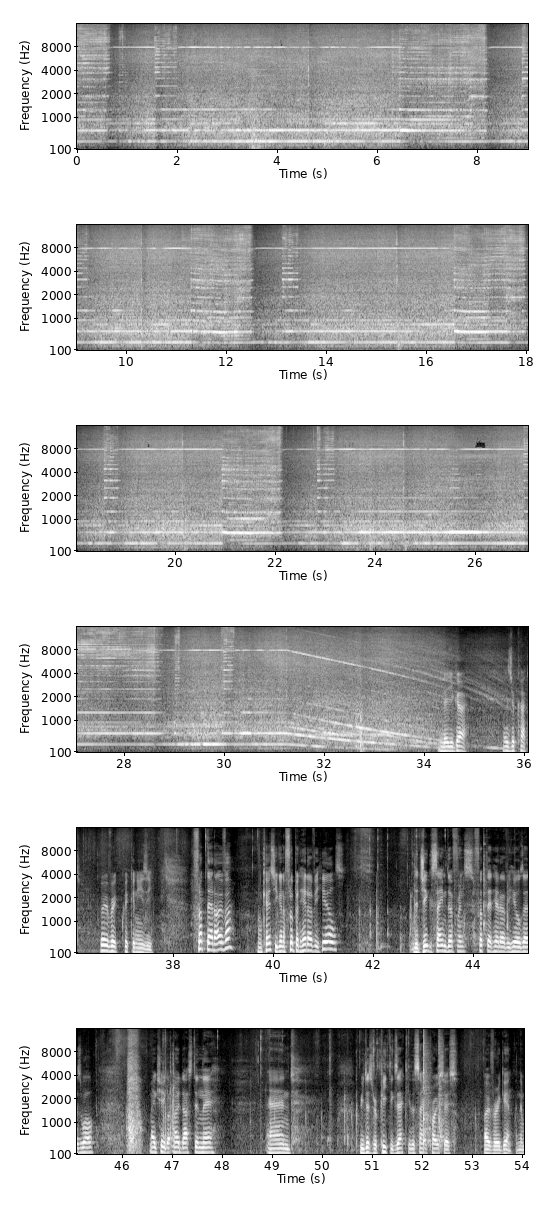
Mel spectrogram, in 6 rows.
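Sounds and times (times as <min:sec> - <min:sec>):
dust extractor running: 0:00.0 - 0:36.6
saw motor winding down: 0:00.0 - 0:36.6
circular saw cutting wood: 0:00.0 - 0:37.5.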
